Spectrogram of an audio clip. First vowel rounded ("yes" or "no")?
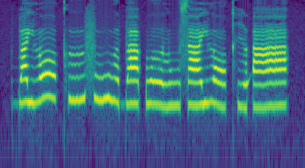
no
